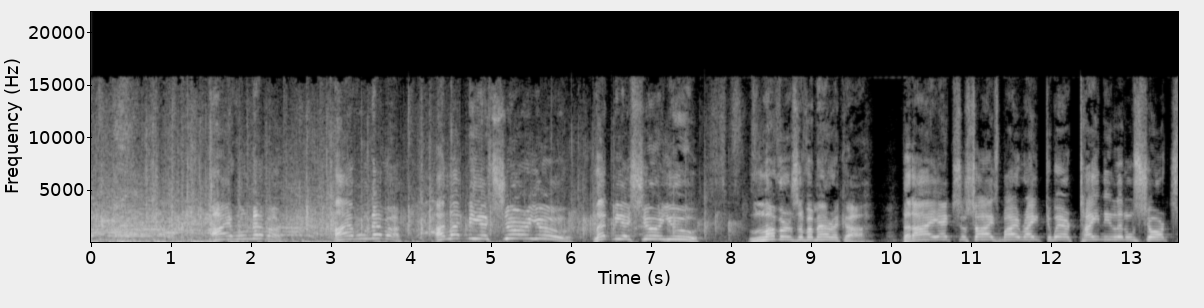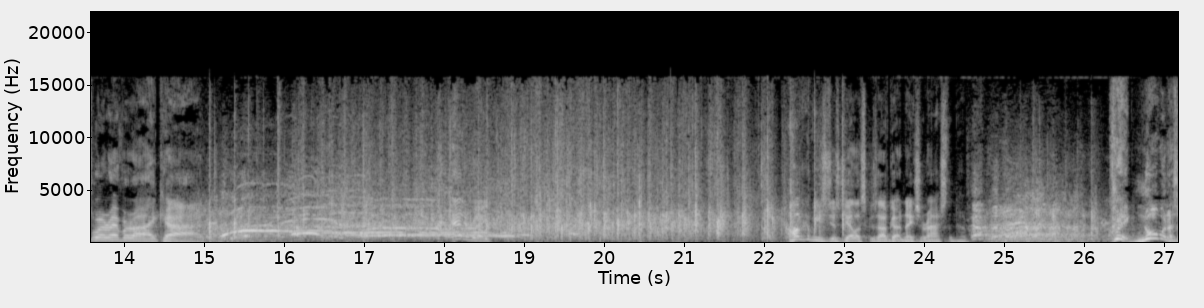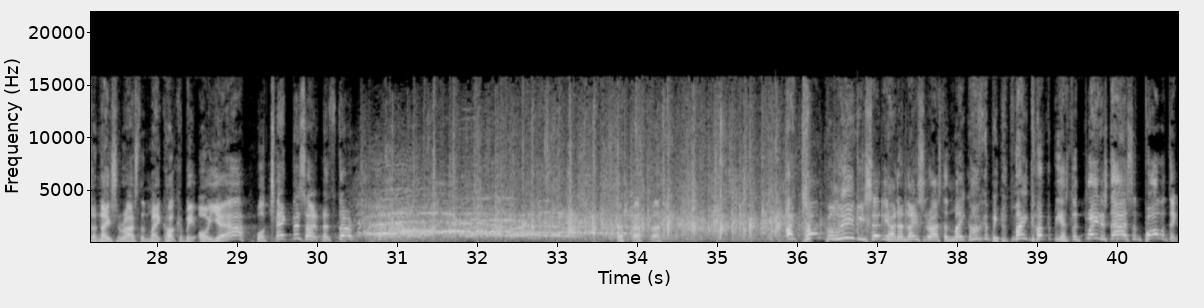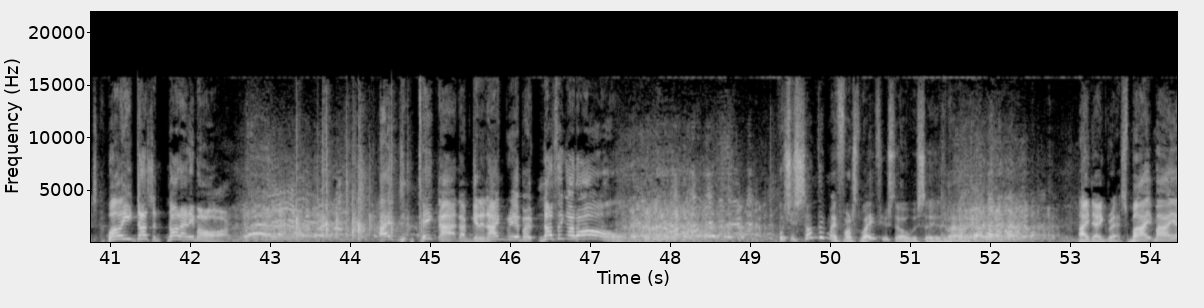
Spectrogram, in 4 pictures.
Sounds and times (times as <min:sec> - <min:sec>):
Speech: 0:03.0 - 0:07.6, 0:08.2 - 0:15.0, 0:22.3 - 0:24.6, 0:26.3 - 0:30.5, 0:35.9 - 0:42.5, 0:44.4 - 0:47.4, 0:49.4 - 0:51.8, 0:53.1 - 0:54.3.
